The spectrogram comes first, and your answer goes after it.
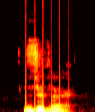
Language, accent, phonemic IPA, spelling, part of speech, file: English, Southern England, /ˈzɪ.ðə/, zither, noun / verb, LL-Q1860 (eng)-zither.wav
- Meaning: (noun) A musical instrument consisting of a flat sounding box with numerous strings placed on a horizontal surface, played with a plectrum or fingertips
